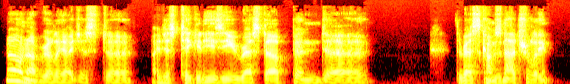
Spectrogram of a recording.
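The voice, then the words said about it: Canadian accent. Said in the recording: “I hear your Canadian accent too ... you have a beautiful one”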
